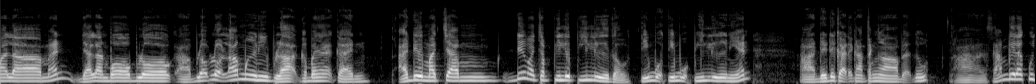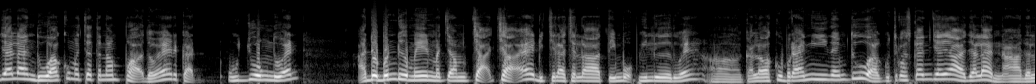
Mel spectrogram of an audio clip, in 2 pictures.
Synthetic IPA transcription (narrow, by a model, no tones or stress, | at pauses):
alamand͡ʒalanbawablɔk̚əblɔʔ̚blɔk̚lamə̃nip̬ulaʔkəbaɲakan | a̰dəmat͡ʃamadəmat͡ʃampiləpilət̪ɔ̰wt̪imbʊʔt̪imbɔʔpilənikan | ʔədədəkat̪̚əŋat̪əŋahpla̰ʔt̪u | ə̰sambɪlakud͡ʒalant̪uakumat͡ʃamt̪ərnampaʔt̪uɛhdəkat̪̚ | ud͡ʒʊŋt̪ukan | a̰dəbəndəmaɪnmat͡ʃamt͡ʃa̰ʔt͡ʃaʔɛhdit͡ʃəlat͡ʃəlat̪imbʊʔpilət̪uɛhəkalawakubəɾanit̪̬ajmt̪̬uak̬ut̪əɾuskand͡ʒajad͡ʒalanədal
